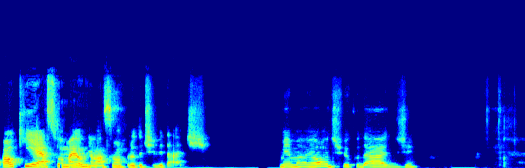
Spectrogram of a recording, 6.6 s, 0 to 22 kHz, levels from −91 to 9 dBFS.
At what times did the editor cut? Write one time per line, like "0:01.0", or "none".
0:01.1

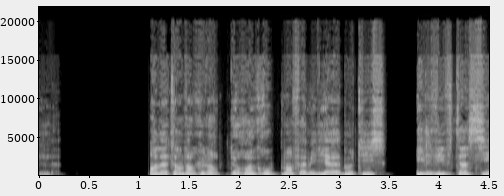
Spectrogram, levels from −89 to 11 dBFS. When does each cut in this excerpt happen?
0:01.8

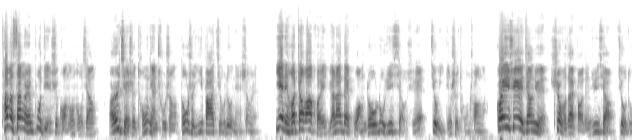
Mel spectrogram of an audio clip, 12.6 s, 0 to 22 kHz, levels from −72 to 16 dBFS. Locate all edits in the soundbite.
0:05.2
0:09.8

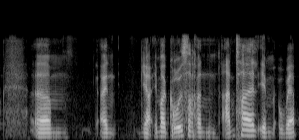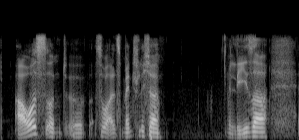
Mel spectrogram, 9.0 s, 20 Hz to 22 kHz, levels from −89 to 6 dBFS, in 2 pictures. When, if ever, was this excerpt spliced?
none

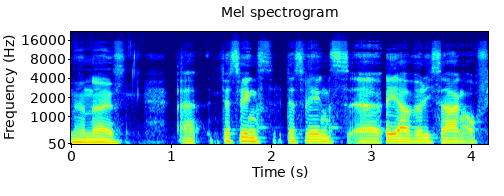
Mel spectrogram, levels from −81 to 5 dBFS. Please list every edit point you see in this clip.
0:01.9
0:02.6
0:03.2

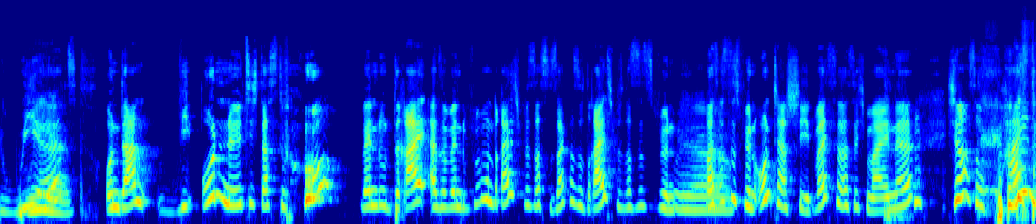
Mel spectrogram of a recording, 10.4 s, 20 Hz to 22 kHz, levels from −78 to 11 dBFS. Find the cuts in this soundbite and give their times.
none

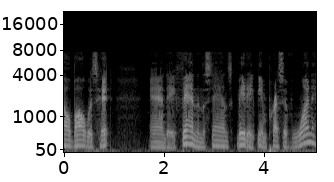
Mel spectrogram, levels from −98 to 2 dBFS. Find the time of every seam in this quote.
0:03.4
0:03.9

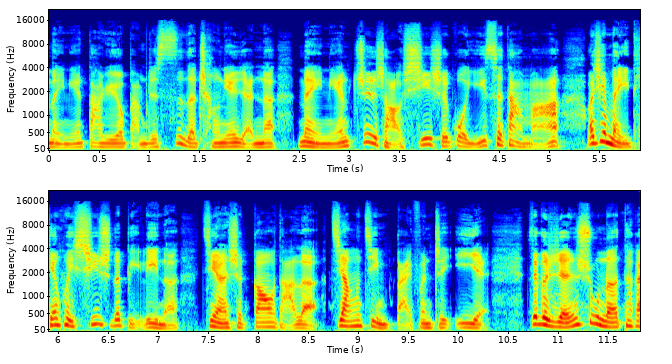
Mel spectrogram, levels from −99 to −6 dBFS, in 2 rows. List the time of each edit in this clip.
0:08.7

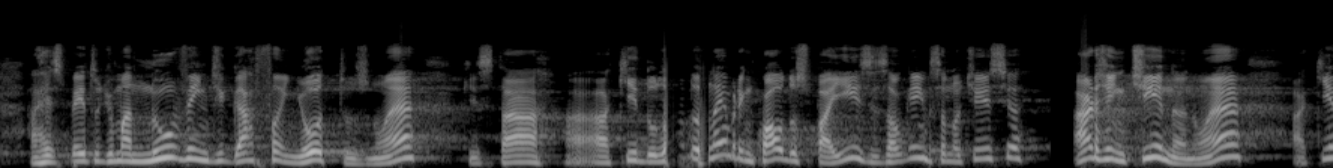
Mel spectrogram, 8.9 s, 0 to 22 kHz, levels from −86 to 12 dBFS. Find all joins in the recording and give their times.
0:04.7
0:06.2
0:07.0

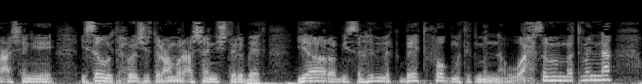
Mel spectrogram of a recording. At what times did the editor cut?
none

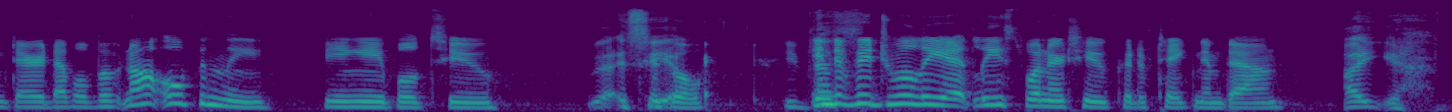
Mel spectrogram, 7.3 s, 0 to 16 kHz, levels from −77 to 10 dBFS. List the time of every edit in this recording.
0:03.5

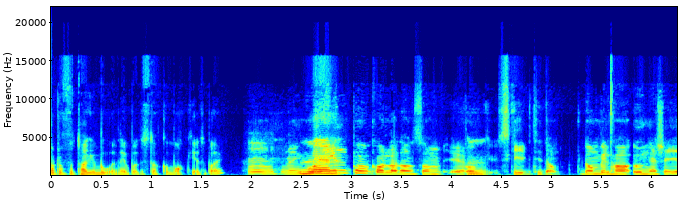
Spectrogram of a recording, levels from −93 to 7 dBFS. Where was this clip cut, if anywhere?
0:03.2
0:04.1

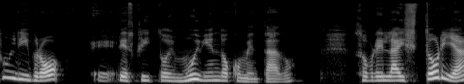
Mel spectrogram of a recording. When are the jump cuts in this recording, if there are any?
0:01.2

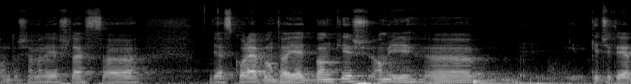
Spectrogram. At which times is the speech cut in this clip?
0:02.8

